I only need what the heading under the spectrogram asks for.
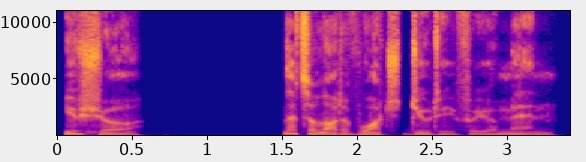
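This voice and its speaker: A man's voice: a bass voice, wildly swooping pitch, moderate pace, breathy edge, no echo, clean studio sound, exaggerated voice. A man voicing a tired, hesitant American lieutenant. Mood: weary. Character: weary male American lieutenant.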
